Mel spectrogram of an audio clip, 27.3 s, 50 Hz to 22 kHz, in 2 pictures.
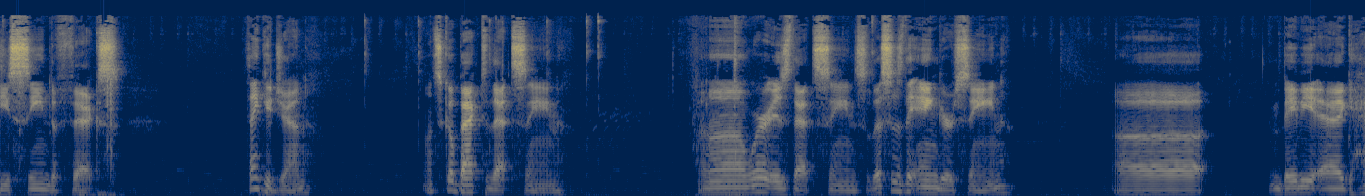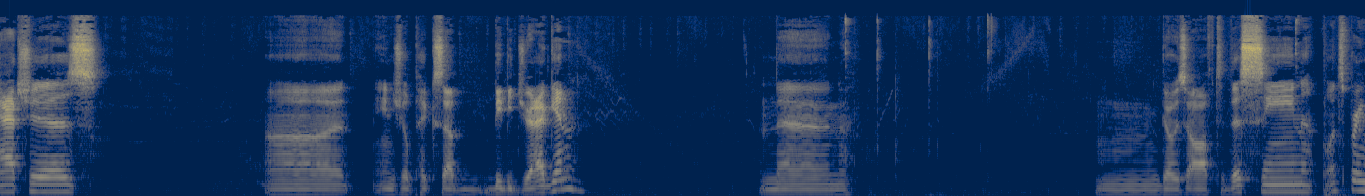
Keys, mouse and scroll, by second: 4.4 ctrl+s, 5.9 click, 7.2 KP_0, 8.8-22.2 drag, 23.6-26.7 drag.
